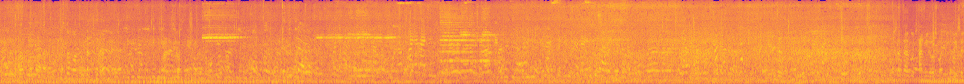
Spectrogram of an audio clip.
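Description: A crowd chants slogans together outdoors.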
